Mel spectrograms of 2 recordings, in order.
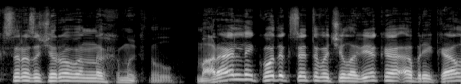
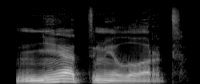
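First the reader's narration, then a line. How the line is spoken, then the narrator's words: Through clenched teeth. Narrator (Russian): процедил фон Вольген сквозь стиснутые зубы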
